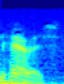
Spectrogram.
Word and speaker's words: Harris: I'm pretty sure he pronounced it just plain Harris. You know, like Harris Tweed.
